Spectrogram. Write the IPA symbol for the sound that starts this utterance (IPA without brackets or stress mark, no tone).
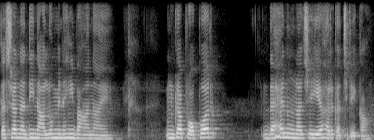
k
